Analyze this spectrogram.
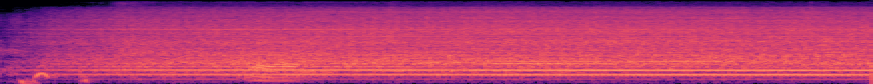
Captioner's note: machine whirring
